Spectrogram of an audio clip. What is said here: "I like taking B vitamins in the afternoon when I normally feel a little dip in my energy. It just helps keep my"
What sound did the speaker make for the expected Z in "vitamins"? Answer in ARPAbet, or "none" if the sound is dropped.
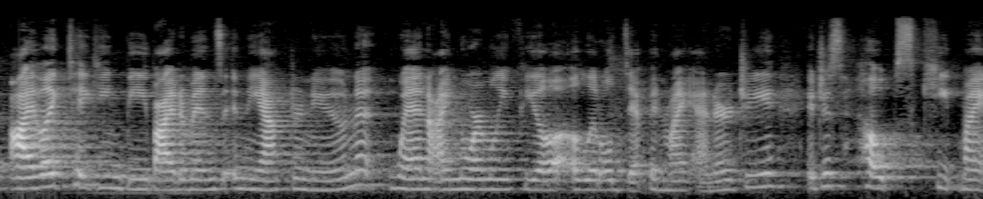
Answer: Z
